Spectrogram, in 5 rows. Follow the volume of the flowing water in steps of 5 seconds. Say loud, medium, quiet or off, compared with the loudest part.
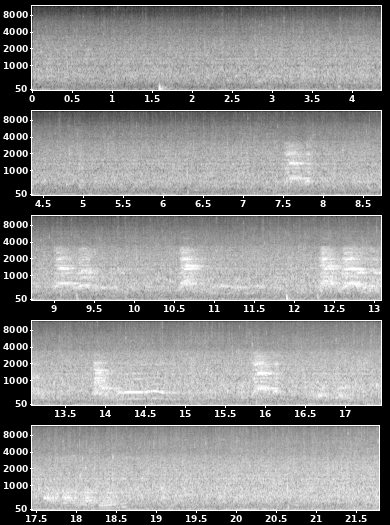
medium, medium, medium, loud, loud.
